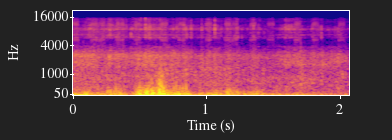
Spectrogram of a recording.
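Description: Low wind rumble on the microphone, with a brief muffled rustle about half a second in.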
